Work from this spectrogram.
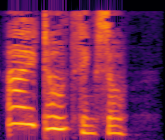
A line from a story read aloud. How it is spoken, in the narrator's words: she said slowly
